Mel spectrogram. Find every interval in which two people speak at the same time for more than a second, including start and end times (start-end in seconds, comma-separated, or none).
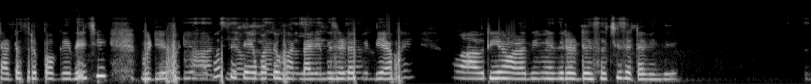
1.9-3.6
